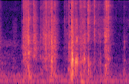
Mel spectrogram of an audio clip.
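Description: A piece of aluminium foil crinkling as it is handled, a run of irregular crackles, used as a foil wrap for an acetone soak-off of gel nail polish.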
